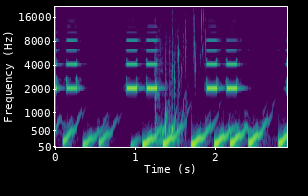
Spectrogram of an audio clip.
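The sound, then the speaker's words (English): An alarm clock goes off with a loud electronic pattern: rapid, repeating rising bloops layered over steady high-pitched beeping tones, with no one talking. “Usually, I jump right out of bed when my alarm clam goes off.”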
